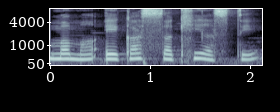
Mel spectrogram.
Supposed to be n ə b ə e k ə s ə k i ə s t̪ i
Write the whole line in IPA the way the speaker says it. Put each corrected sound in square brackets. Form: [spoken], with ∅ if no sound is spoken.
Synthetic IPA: [m] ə [m] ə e k [a] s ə [kʰ] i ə s t̪ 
